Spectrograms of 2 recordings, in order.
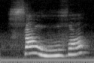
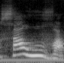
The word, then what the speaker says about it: saúva: Saúva, acento agudo no U, saúva. Percebam que nós passamos mais tempo pronunciando o U.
